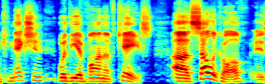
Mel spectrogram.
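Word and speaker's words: Tsalikov: Salikov, was just how you actually pronounce it, not Taslikov or however I was saying it, has been described as a patron of Ivanov.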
